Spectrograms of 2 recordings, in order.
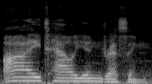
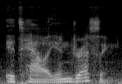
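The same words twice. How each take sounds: First: The first syllable does not sound like 'Italy'. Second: The first syllable sounds like the start of 'Italy'. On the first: The speaker calls it wrong. "Let's just say it's bad" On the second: The speaker calls it right. "it's Italy. Therefore, it is Italian dressing"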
